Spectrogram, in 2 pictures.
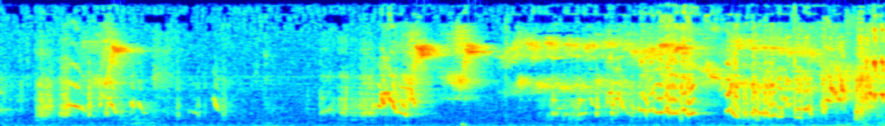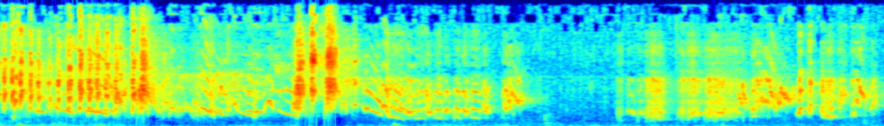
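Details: Pet budgies give a long, rambling warble of buzzy, squeaky chatter and rapid trills that swells in the middle, then trails off into scattered chirps.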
